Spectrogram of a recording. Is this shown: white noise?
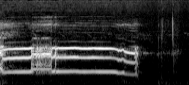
no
